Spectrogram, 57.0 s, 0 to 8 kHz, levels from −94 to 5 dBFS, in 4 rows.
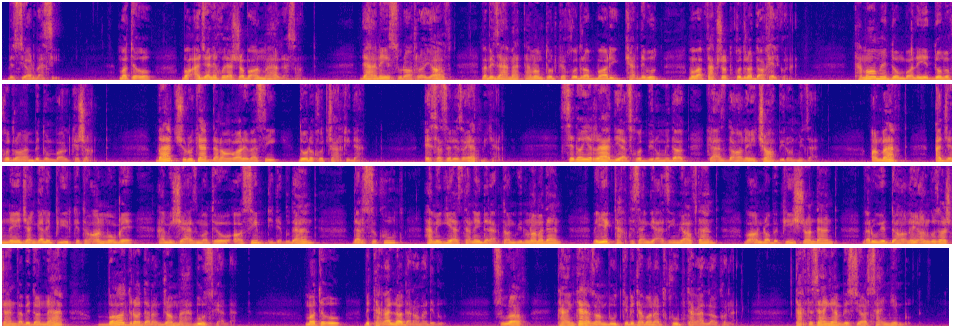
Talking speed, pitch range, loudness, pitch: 145 wpm, 80-120 Hz, -21 LUFS, 90 Hz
